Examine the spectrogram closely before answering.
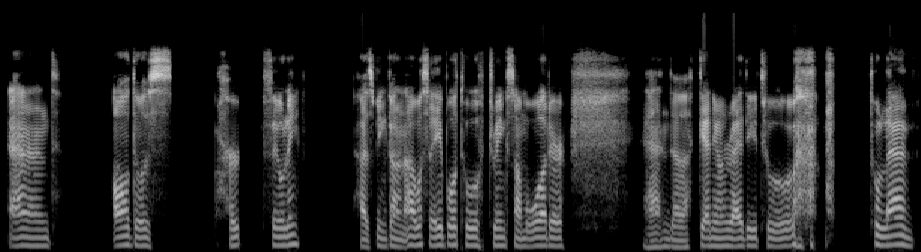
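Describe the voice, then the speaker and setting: A man with a Mandarin Chinese accent, a native Chinese speaker, earnestly telling his personal story as a podcast guest in halting phrases with restarts. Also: mid-range voice, fairly even intonation, no room sound. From China. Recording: slightly dull lo-fi sound.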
